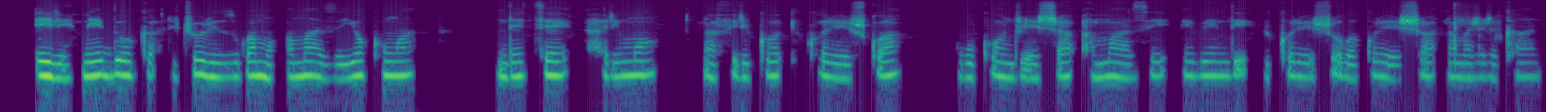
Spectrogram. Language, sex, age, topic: Kinyarwanda, female, 18-24, finance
